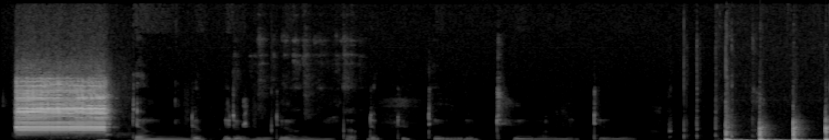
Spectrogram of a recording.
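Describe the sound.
A harsh, loud electronic apartment door entry buzzer sounds for about a second, followed by low-pitched speech, and then a series of four or five heavy knocks on the door at the end.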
